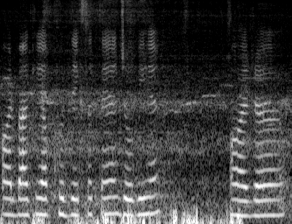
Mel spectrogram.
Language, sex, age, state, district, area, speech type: Urdu, female, 18-30, Uttar Pradesh, Gautam Buddha Nagar, urban, spontaneous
